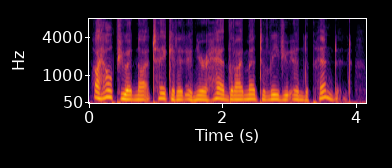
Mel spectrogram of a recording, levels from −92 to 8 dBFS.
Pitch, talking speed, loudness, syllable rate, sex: 155 Hz, 245 wpm, -17 LUFS, 5.7 syllables/s, male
